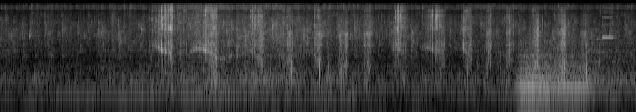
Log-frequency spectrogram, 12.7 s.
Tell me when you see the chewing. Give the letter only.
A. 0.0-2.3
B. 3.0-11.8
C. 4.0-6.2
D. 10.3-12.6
B.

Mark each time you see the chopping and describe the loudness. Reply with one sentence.
You can't hear the chopping here.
